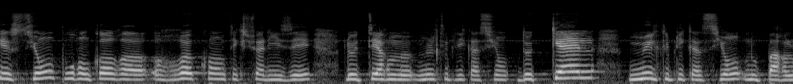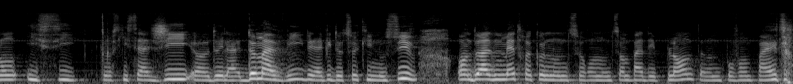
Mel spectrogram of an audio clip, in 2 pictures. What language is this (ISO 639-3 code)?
fra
